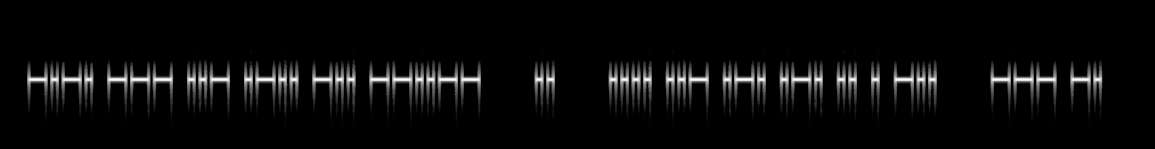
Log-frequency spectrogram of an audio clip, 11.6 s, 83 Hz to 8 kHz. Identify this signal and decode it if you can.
Morse code, heard as a keyed tone, about 21 wpm, 700 Hz. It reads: COULD, I HURRIED ON
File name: Book One / 12-Chapter 12 - 21 WPM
